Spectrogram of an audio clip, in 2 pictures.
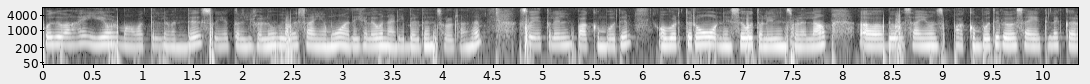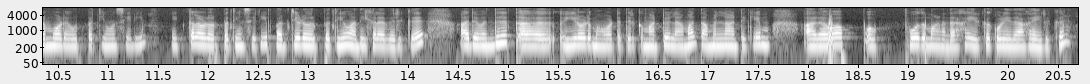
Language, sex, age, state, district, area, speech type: Tamil, female, 18-30, Tamil Nadu, Erode, urban, spontaneous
